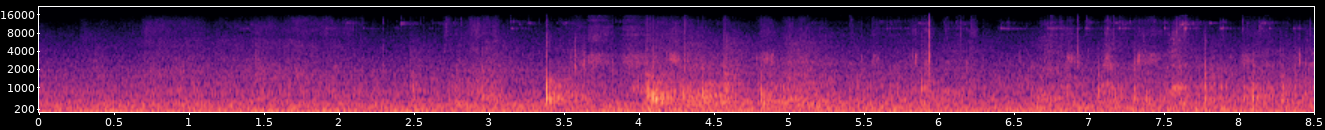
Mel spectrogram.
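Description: A Great Pyrenees' paws running on rubber floor matting over a steady low hum, with a sharp knock about three and a half seconds in.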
